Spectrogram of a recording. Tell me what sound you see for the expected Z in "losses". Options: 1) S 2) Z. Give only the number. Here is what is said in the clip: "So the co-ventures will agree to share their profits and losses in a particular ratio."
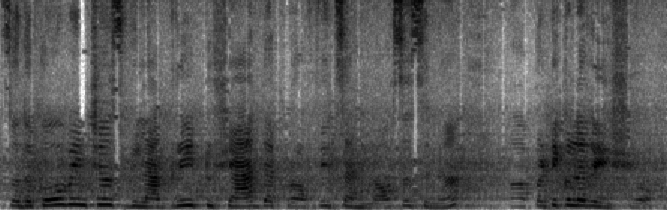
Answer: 1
